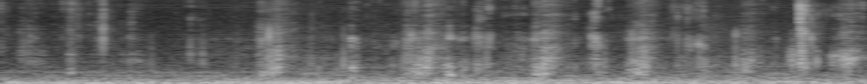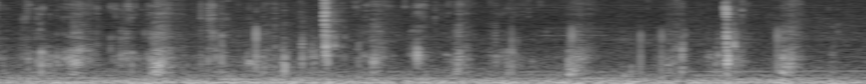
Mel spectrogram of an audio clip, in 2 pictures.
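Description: Close-miked chewing of a mouthful of Vietnamese rice-paper roll filled with nem nướng (grilled pork sausage), fresh herbs and crispy fried rice paper, in many short crisp crunches.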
